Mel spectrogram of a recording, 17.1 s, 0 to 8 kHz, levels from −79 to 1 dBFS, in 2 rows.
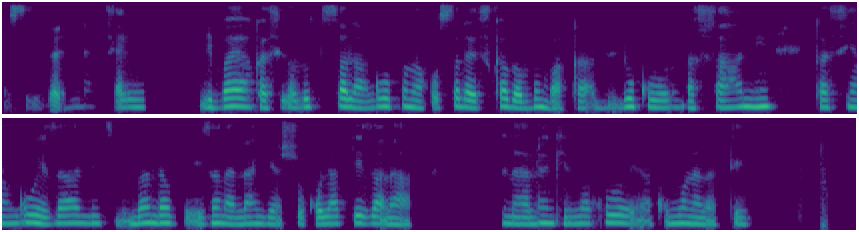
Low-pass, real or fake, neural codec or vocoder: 7.2 kHz; fake; codec, 16 kHz, 0.8 kbps, ZipCodec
